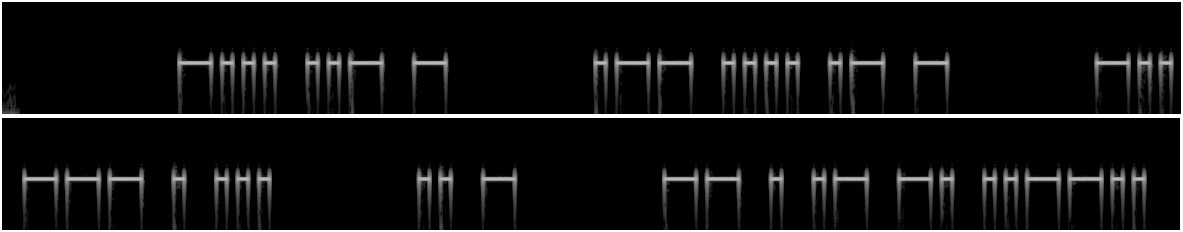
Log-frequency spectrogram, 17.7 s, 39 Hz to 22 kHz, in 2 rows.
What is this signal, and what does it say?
Morse code, heard as a keyed tone, about 16 wpm, 700 Hz. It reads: BUT WHAT DOES IT MEAN?
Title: 2x Word-Spacing - Sentences from Top 200 Words - 15wpm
